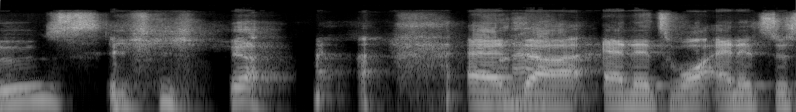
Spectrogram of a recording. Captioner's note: both laughing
